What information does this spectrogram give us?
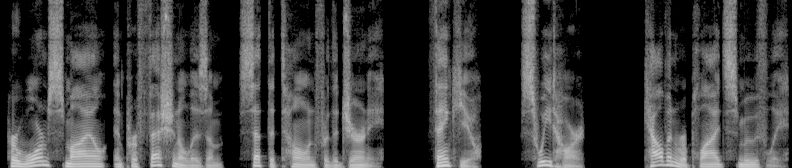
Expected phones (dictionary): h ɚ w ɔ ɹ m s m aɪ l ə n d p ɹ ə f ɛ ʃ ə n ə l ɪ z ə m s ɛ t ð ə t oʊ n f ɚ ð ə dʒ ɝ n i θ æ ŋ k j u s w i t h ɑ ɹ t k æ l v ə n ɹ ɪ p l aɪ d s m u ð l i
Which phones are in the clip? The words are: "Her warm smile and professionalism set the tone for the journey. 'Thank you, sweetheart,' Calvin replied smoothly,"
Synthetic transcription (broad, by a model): h ɚ w ɔ ɹ m s m aɪ l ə n p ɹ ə f ɛ ʃ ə n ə l ɪ z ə m s ɛ t ð ə t oʊ n f ɚ ð ə dʒ ɝ n i θ æ ŋ k j u s w i t h ɑ ɹ t k æ l v ə n ɹ ɪ p l aɪ d s m u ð l i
